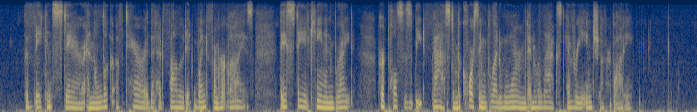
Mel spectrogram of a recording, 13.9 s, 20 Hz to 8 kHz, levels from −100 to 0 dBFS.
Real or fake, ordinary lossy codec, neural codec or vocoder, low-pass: fake; Opus, 16 kbps; codec, 16 kHz, 4 kbps, X-Codec, HuBERT features, trained on general audio; 7.2 kHz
